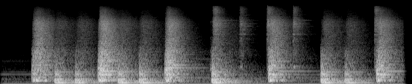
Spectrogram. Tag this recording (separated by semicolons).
bad-recording; drums; rythm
